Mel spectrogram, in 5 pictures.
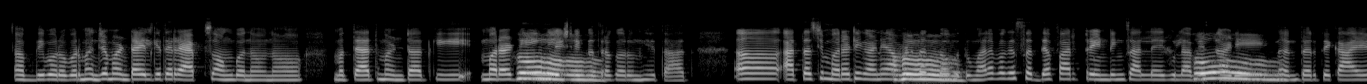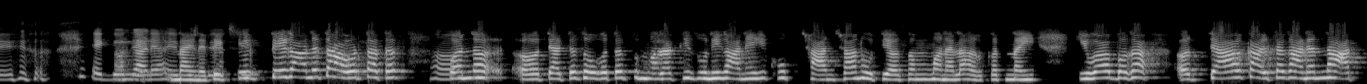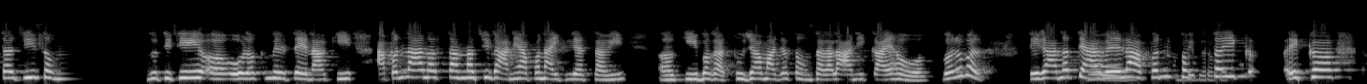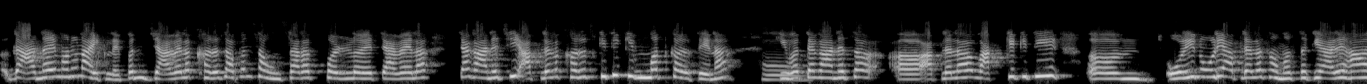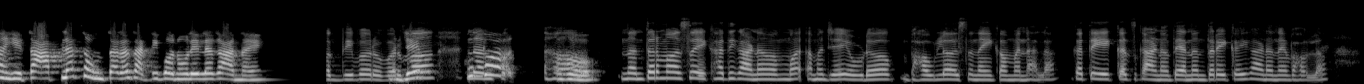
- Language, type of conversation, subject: Marathi, podcast, तुझ्या आठवणीतलं पहिलं गाणं कोणतं आहे, सांगशील का?
- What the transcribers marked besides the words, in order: other noise; chuckle; static; distorted speech; other background noise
